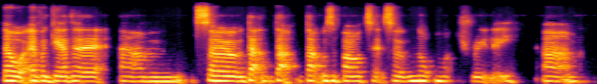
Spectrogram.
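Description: A woman in her thirties from Bulgaria, a nutritional therapist answering interview questions in a measured way with frequent fillers. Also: medium pitch, level tone, fairly bright tone.

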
